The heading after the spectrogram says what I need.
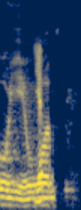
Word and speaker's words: Oyewole: I know I mispronounced that, so could you please pronounce it properly first? Thank you. It's Yep, Oyewole.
